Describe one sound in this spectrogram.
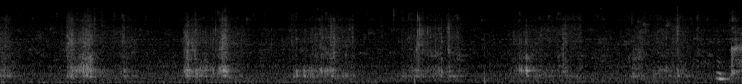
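A brush swishes through long hair in repeated strokes.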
